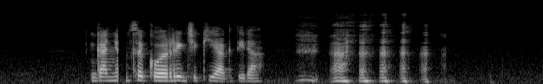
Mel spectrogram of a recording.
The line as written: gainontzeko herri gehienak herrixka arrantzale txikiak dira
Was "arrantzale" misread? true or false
true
